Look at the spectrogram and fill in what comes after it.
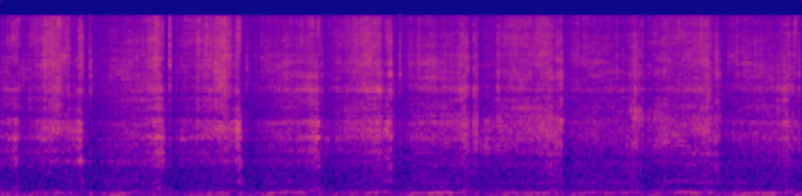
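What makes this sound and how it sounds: Long natural pink nails on both hands scratch and rub across a flat, dark, embossed plastic sheet. Repeated, somewhat irregular raspy strokes sound over a steady low rumble, each stroke bright and crackly with a short, dry finish.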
